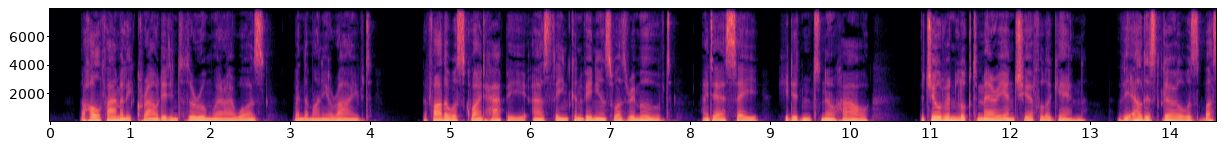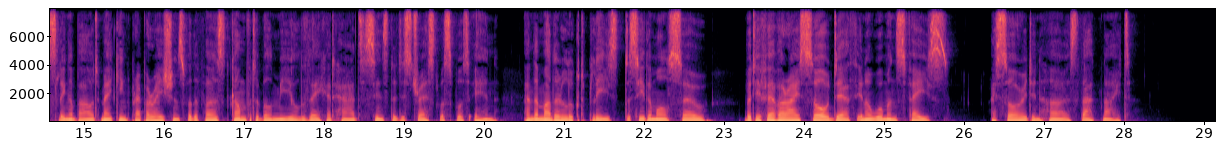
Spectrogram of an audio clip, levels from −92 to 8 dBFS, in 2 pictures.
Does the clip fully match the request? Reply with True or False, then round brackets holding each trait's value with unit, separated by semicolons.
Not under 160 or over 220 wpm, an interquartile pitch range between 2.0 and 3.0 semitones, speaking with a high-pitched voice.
False (180 wpm; 2.7 semitones; 130 Hz)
